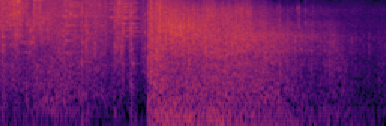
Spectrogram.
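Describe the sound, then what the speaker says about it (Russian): A grenade blast in the online shooter AVA: a sudden loud boom over an already noisy game background, followed by a broad rumbling decay lasting a couple of seconds. "Бросаю гранату."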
